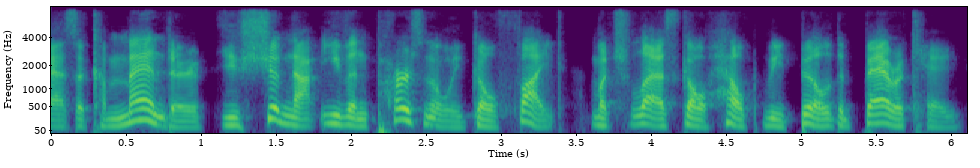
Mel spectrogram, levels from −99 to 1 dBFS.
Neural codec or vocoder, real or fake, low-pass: codec, 16 kHz, 1.1 kbps, Voila-Tokenizer; fake; 7.2 kHz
